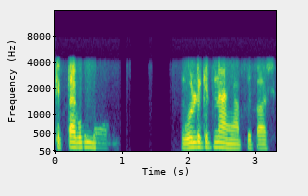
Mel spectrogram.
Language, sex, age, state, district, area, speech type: Hindi, male, 18-30, Madhya Pradesh, Gwalior, rural, conversation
